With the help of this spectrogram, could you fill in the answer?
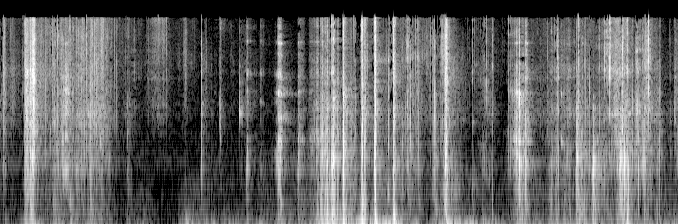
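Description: A solid, dry, translucent yellow soap bar is held in the hand and scraped and carved with a utility knife blade. Many sharp, bright crunching and crackling scrapes are heard, separated by short pauses, with almost no low end.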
